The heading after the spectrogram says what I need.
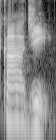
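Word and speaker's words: Kagi: how do you pronounce Kaji well it's kaj G the G sounding like the G in gift and Kaji means key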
